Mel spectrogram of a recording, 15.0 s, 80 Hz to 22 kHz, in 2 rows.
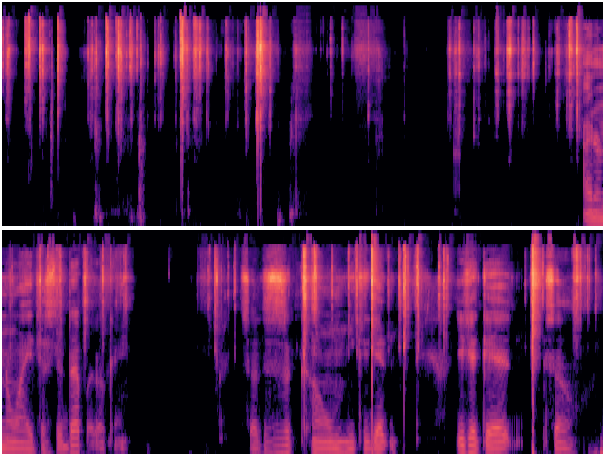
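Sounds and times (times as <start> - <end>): comb scratchy strokes and clicks: 0.0 - 4.8.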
